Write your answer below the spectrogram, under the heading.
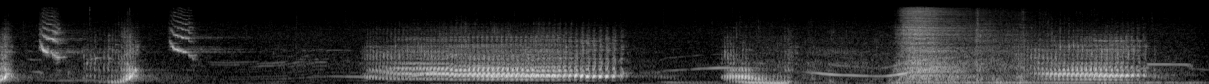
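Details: Whale song opening with fast rising chirps, then long rough harmonic roars lasting several seconds, broken by a short swooping moan and a low rumbling pulse.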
